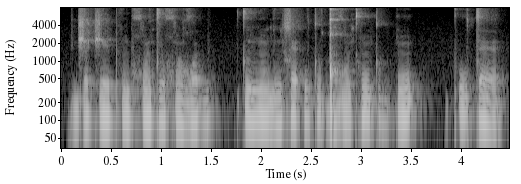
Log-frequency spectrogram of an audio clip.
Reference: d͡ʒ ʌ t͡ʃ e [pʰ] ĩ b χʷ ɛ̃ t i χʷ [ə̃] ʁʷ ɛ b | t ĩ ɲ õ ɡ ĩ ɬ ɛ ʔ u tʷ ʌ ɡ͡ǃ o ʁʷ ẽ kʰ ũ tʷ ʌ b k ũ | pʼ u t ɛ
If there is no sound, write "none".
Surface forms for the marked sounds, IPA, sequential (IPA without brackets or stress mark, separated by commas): pʰ, ã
